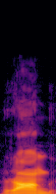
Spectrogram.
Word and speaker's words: wrong: RAP का निकला है, लेकिन डब्लू का कोई भी उच्चारण नहीं निकला। जैसे WRONG, रॉन्ग।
